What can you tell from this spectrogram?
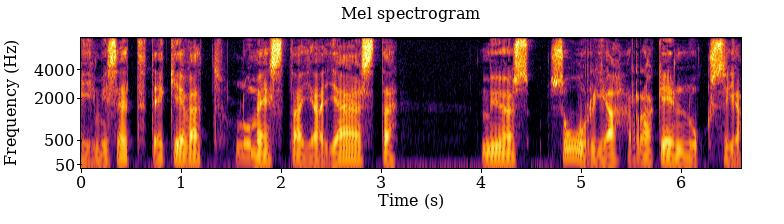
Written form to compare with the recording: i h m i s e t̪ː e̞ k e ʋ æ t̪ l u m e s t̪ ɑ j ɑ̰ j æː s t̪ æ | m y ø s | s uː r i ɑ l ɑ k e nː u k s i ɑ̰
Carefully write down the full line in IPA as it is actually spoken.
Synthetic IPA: i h m i s e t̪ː e̞ k e ʋ æ t̪ l u m e s t̪ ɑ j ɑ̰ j æː s t̪ æ | m y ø s | s uː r i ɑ r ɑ k e nː u k s i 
